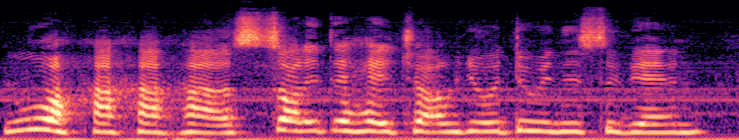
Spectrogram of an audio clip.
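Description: A man voicing a boastful mad-scientist game villain with slow, theatrical menace and a cackle. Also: high-pitched, fairly even intonation, a little hiss or hum, lightly acted. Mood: gloating menace.

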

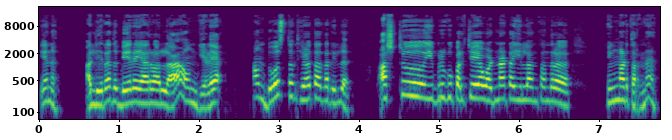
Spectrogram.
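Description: A man voicing a patient father-in-law in a cartoon, with a North Karnataka accent and a calm, soothing way of reasoning. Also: high-pitched, fast, close to an everyday voice. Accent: North Karnataka Kannada.

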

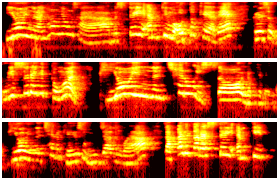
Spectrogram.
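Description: Woman teacher, high voice, lively up-and-down delivery, quizzing students, echoey classroom. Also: normal speed, hardly any pauses. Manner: lively, coaxing, drills students with questions. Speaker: English teacher. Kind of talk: classroom lesson.

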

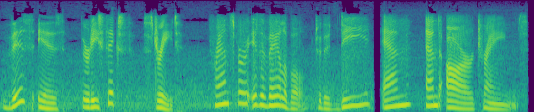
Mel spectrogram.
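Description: Slow woman over a train loudspeaker. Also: mid-range voice, big pitch swings, slight background noise. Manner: measured, evenly spaced phrasing. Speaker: recorded train announcer. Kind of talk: automated transit announcements. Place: inside a subway car. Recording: muffled train speaker audio.

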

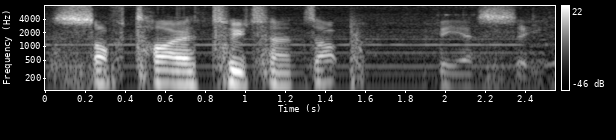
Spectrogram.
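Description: A male race engineer speaks over race car radio in a mid-pitched voice. He gives clipped, matter-of-fact instructions and updates, often repeating key figures through the team radio link. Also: steady tone, unhurried, over music, poor audio. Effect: team radio transmission.

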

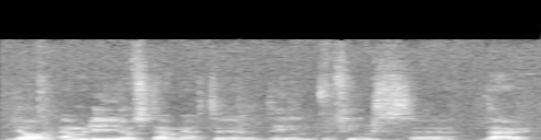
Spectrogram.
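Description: A man moderating a public artist talk, hesitant and mostly offering agreeing murmurs. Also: rumbling low. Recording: roomy, distant mic, faint noise.

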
